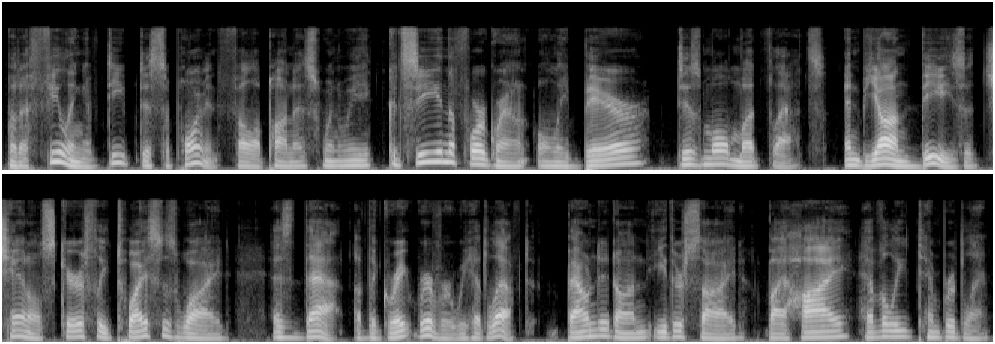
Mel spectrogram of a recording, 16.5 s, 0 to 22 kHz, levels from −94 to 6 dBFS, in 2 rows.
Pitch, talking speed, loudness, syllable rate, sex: 125 Hz, 175 wpm, -20 LUFS, 4.6 syllables/s, male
